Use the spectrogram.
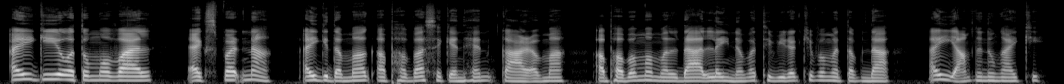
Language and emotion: Manipuri, happy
